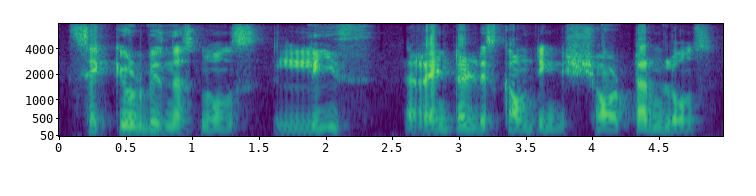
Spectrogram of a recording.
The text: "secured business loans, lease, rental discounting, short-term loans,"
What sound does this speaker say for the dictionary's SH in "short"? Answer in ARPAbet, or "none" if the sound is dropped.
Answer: SH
